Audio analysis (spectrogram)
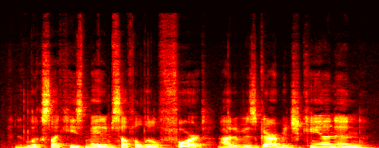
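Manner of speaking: plain reading voice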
